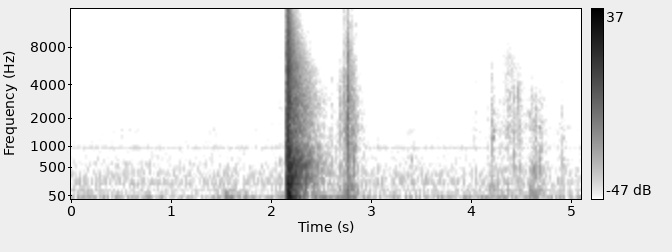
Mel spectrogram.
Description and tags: popping paper bag
For whatever reason, I decided to blow into a paper bag and pop it in my apartment. May be of some use to the mentally ill.
Recorded with a Rode NTG-2 shotgun microphone and a M-Audio MobilePre USB audio interface.
how, sack, pop, bag, annoy, neighbors, loud, fast-food, popping, paper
